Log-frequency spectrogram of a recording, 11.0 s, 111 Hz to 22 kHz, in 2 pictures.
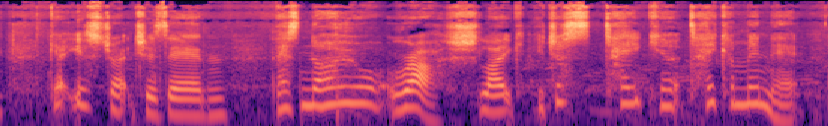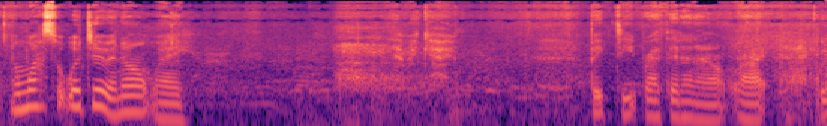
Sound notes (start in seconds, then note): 7.6 sighs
